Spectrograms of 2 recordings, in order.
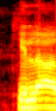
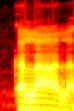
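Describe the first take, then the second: First: The first syllable has an 'i' vowel. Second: The first syllable has an 'a' vowel. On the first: The speaker calls it wrong. "किला लफ्ज़ नहीं होता" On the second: The speaker calls it right. "बल्कि कला लफ्ज़ होता है"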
